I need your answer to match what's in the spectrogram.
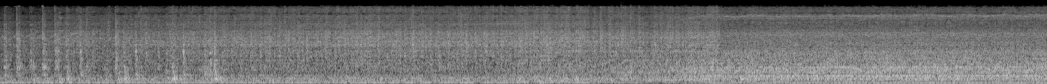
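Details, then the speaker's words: Diesel generator, valve cover on, intake off: slightly uneven wavering idle settling partway through while air is still bled from fuel system. "Alright, we're still bleeding some air out."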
